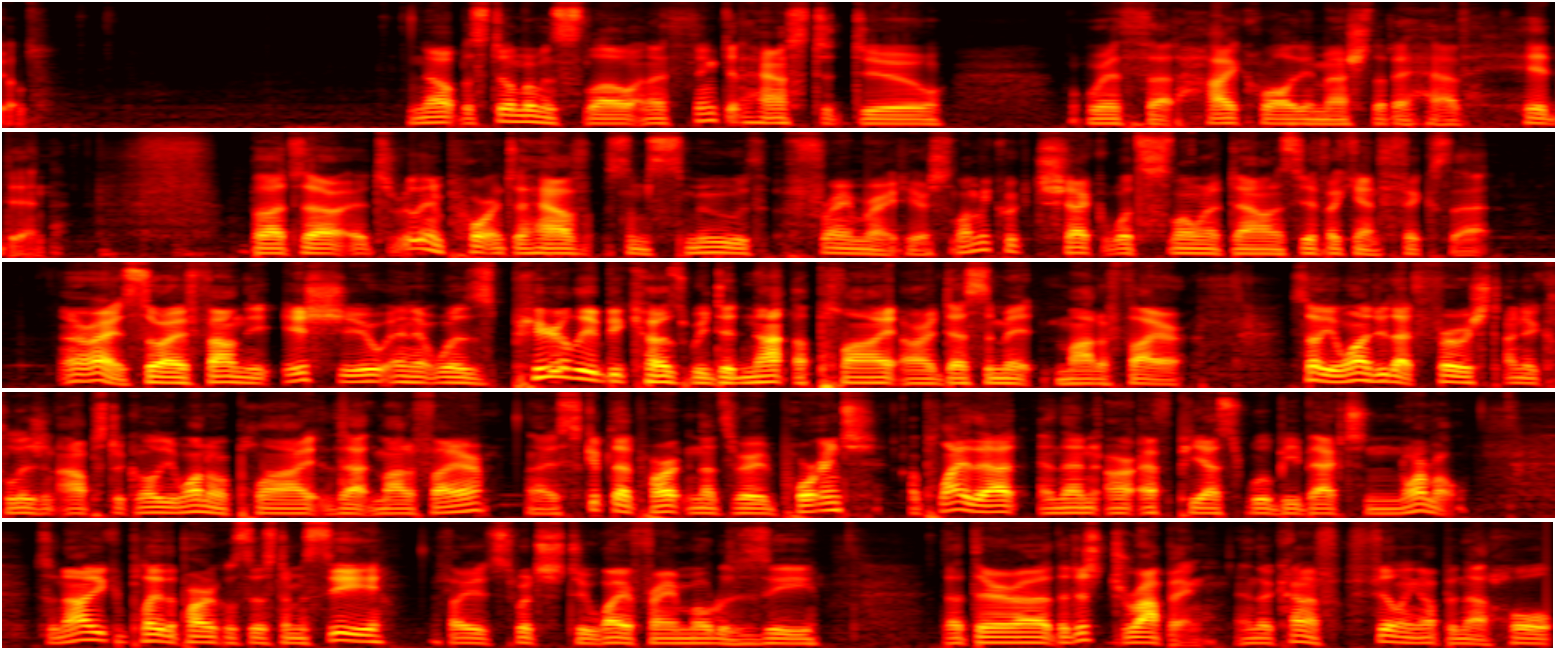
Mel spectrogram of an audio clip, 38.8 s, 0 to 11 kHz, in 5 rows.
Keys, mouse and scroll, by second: 3.5-6.4 drag, 7.4 right click, 8.1 middle click, 9.8 right click, 11.0-12.1 middle drag, 12.5-14.2 middle drag, 15.6-16.9 drag, 15.8 middle click, 16.9-17.9 middle drag, 17.9-22.0 scroll up 1, 22.0-25.0 right drag, 22.6-25.0 middle drag, 25.0-29.2 drag, 30.3-33.9 drag, 34.7 z, 35.7-37.7 right drag, 36.1 KP_1, 36.7-38.1 middle drag.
